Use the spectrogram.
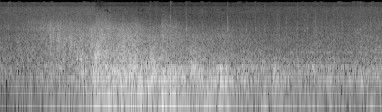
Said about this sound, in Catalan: La pluja colpejava les finestres, però dins el silenci era total.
